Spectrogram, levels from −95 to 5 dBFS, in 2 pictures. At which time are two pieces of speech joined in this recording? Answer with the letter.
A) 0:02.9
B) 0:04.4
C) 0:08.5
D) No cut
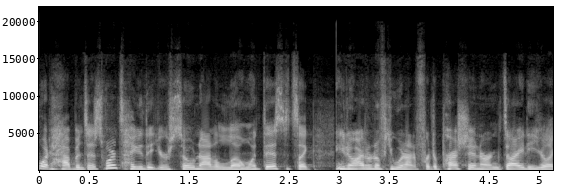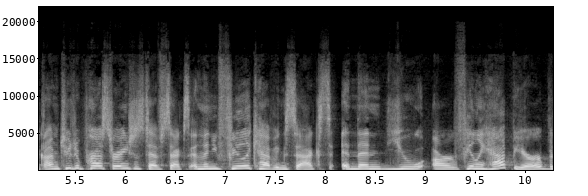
A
